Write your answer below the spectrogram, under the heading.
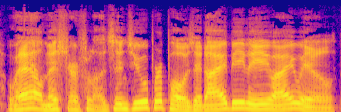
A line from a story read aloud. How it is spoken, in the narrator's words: answered huskily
